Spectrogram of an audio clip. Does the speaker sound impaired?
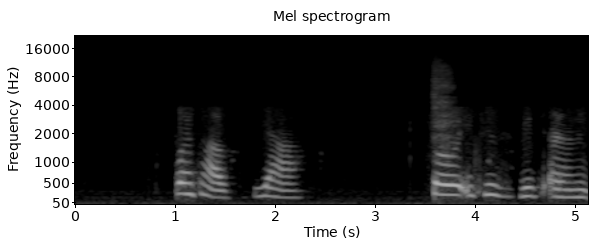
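Yes: cerebral palsy; cerebral palsy from birth, previously unable to swim, now swims and competes in adaptive surfing; surfs with helper pushing into wave, rides wave to end.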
